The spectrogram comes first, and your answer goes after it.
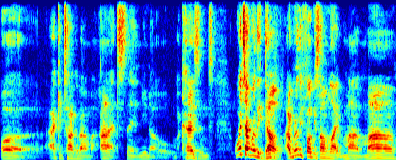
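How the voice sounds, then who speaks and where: With audible room echo, a man speaks at a fairly slow pace and fairly high pitch, his somewhat breathy voice showing big swings in loudness. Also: ordinary pitch variation. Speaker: YouTuber and stand-up comedian. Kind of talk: casual vlog monologue.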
